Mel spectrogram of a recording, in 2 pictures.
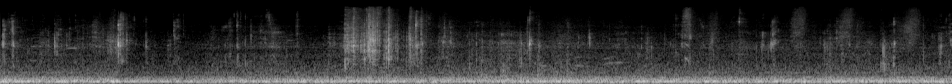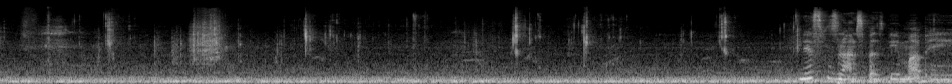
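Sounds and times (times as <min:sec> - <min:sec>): person biting and chewing: 0:00.0 - 0:16.9
low hum: 0:00.0 - 0:19.0.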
